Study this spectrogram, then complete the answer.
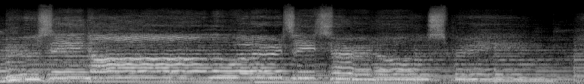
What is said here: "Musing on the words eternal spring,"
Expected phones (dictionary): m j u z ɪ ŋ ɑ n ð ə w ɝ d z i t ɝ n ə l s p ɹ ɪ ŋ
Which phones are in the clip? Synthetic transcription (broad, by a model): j u z ɪ ŋ ɑ l ð ə w ɝ d z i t ɝ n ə l s p ɹ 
